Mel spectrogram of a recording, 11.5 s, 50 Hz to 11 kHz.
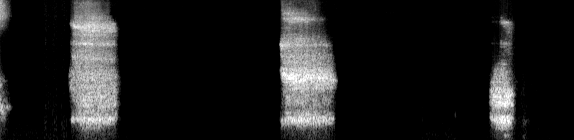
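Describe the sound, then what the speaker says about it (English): Deep breaths taken during a hip and hamstring stretch: three slow, close, airy exhales spaced several seconds apart, separated by near silence, with no talking. "Give me 5 breaths."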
